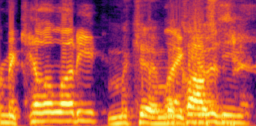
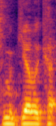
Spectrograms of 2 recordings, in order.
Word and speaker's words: McGillicuddy: It was not McCuddy, a hard name. Or McKillaluddy. McClowski. I'm like, dude, it's McGillicuddy. It's not that hard. It's 5 syllables.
